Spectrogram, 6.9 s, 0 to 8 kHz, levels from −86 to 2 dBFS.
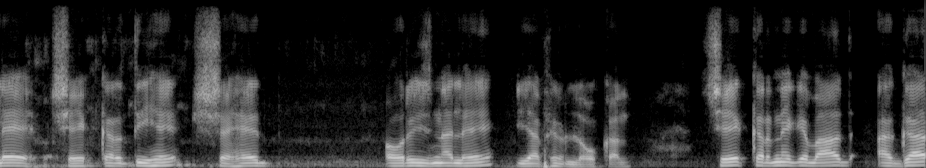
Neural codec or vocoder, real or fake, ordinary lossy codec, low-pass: codec, 16 kHz, 8 kbps, FunCodec, trained on LibriTTS, 25 frames a second; fake; none; none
